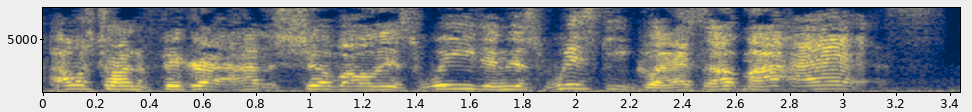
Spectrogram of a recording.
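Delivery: normal talking voice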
